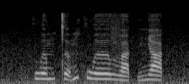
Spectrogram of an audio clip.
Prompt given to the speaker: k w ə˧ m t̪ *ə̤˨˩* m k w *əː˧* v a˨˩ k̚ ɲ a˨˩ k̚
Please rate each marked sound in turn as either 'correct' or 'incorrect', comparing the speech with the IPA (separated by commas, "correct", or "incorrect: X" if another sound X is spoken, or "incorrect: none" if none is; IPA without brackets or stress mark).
incorrect: ə̰˧˥, correct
